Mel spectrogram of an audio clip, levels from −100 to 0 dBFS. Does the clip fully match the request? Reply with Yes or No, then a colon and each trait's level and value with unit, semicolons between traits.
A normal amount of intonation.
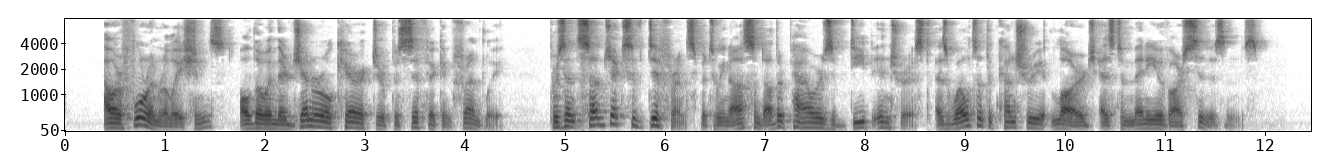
No: wide, 6.3 semitones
